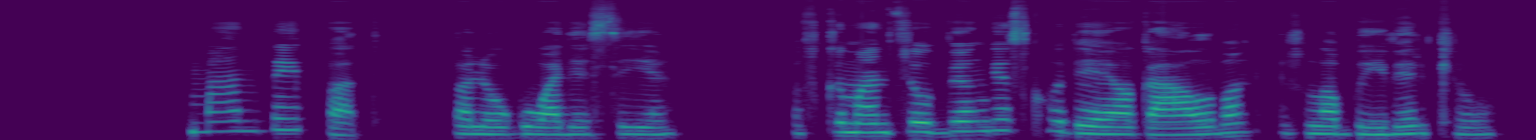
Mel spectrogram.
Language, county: Lithuanian, Kaunas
